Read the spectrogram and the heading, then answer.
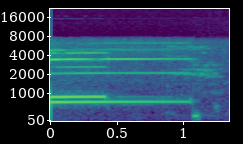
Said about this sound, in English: Oh, I, I somebody decided they're going to knock on my door. That's the doorbell. I'll, oh, I'll i was wondering what the hell that was.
